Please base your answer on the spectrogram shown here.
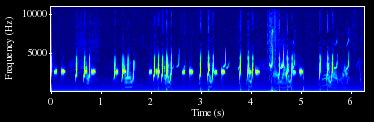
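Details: Quail calling for night use in quick bursts of sharp, liquid two- and three-note phrases, about one burst a second, with clicky overlapping notes and low background rumble.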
